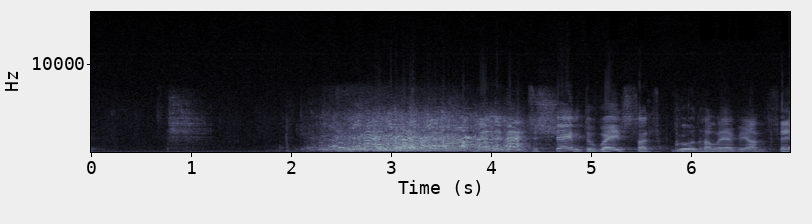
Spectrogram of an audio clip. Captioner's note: scoffs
